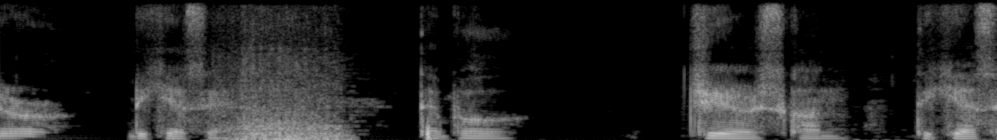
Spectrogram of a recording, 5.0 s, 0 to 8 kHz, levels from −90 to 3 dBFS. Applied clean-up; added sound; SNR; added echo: classical method spectral subtraction.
